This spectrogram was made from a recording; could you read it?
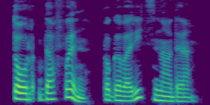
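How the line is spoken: Loud amplified voice. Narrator (Russian): Голос Челгаана, слегка усиленный динамиками, прозвучал так громко в утренней тишине

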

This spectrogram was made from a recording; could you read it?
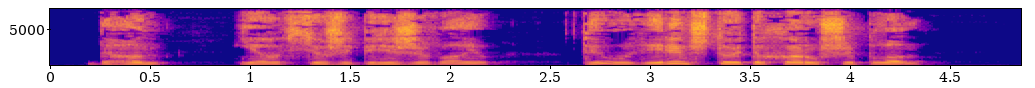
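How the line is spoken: Whispering. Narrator (Russian): зашептал Рой

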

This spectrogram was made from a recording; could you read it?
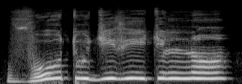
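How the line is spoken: Loud speech. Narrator (Russian): громко сказал Нева

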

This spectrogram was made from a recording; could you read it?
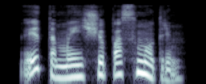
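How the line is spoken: Grumble. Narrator (Russian): проворчала я

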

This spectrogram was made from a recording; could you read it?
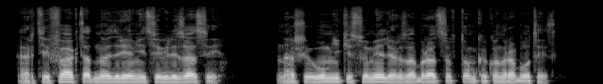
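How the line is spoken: Plain. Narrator (Russian): ответил Леонид Петрович

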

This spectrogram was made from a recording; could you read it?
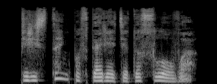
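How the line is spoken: Whispering. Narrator (Russian): прошептала

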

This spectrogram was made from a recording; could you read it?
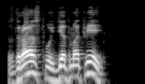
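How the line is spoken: Loud, close to ear. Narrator (Russian): наклонившись к его уху, громко сказал

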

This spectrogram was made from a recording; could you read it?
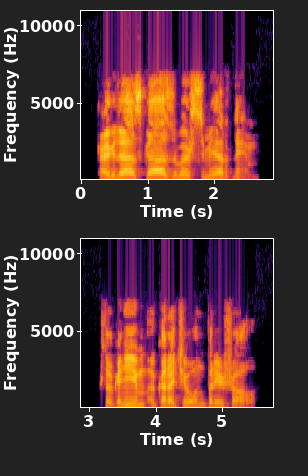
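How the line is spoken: Deep low bass. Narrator (Russian): густым низким басом ответил гость

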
